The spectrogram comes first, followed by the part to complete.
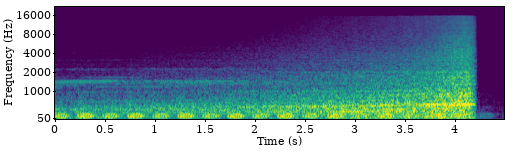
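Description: Dark, cinematic intro music: a fast, even pulsing low drone under a rising swell of noise that builds toward the end.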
